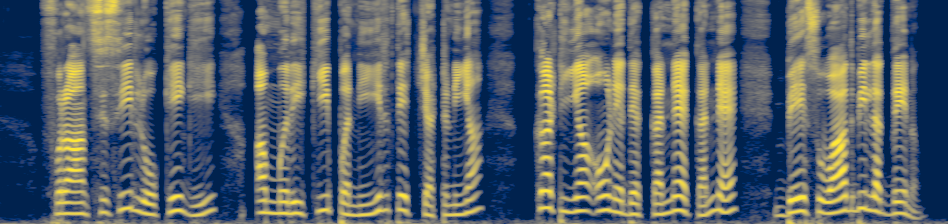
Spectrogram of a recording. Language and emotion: Dogri, disgusted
